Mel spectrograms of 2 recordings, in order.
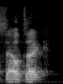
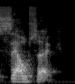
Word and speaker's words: Celtic: you nazi williams and celtic not celtic as how you pronounce cell uh celtic my friend and every sense except uh the celtics soccer team my friend see that's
